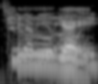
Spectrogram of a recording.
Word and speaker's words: Twohy: It's Twohy. Twohy. Like this right here. Twohy. Yeah, it's fucked It's up. easy to misspell it.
